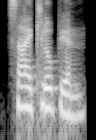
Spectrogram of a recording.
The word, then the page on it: Cyclopean: Indian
